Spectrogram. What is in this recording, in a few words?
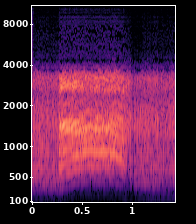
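German damaged pilot, speech; War Thunder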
